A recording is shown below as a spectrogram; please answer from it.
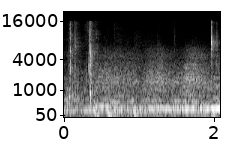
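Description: A steady low hum with a hiss that swells and fades, an outside background noise that the speaker excuses herself for. Two light clicks from plastic cosmetics being handled come near the start and near the end.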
